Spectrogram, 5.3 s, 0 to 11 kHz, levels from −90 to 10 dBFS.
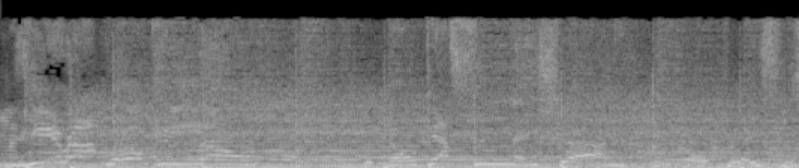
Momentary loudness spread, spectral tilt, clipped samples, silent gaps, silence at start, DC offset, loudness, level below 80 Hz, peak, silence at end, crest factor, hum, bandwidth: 3 LU; -4.5 dB/octave; under 0.1%; none; 0 s; 0.2%; -15 LUFS; -24 dBFS; 0 dBFS; 0 s; 14 dB; none; 10.5 kHz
